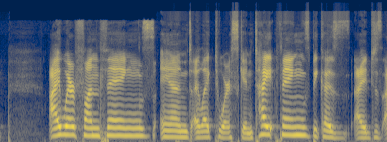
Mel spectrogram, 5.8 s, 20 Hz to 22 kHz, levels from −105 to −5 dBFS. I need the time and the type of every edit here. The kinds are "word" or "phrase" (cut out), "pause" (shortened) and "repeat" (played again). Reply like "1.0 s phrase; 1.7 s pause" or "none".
none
